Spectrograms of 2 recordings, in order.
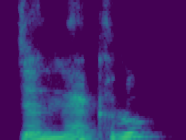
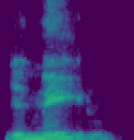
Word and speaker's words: janeiro: Siempre que encontramos ese diptongo EI en palabras en portugués, siempre vamos a tener la pronunciación con la I corta, como esta de acá, y la pronunciación como con una J. Janeiro o janeiro. Más comúnmente es janeiro.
